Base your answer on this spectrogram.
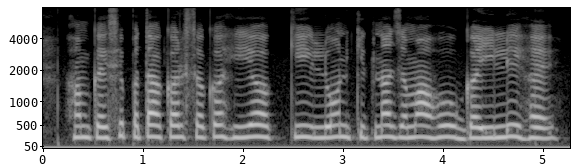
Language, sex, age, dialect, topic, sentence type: Magahi, female, 36-40, Central/Standard, banking, question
